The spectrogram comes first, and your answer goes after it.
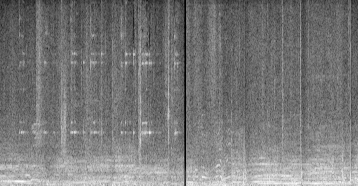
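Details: Cow being unloaded from a truck at a market, giving long, steady, low moos at the start and again from about five to seven seconds, over busy market noise with people talking nearby.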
